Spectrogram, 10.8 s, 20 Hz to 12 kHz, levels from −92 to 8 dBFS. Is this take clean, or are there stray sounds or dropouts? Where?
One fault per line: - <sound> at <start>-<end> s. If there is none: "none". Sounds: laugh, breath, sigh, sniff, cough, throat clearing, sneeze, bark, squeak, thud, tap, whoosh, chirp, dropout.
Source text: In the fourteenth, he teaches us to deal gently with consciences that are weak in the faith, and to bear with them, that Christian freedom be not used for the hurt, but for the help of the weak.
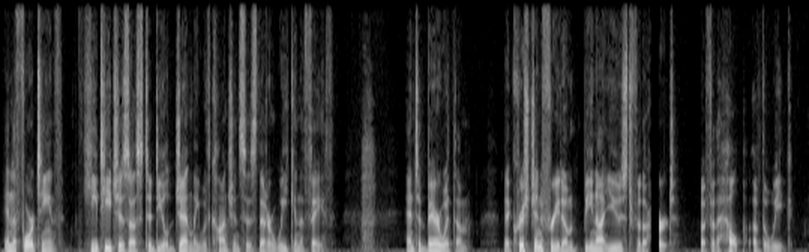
- breath at 4.8-5.1 s
- dropout at 8.7-8.8 s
